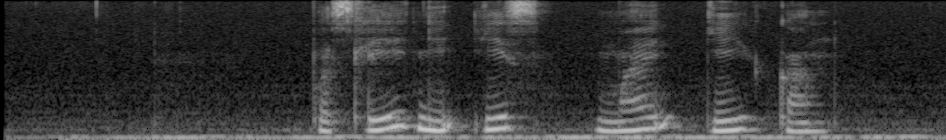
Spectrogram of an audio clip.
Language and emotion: Russian, neutral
